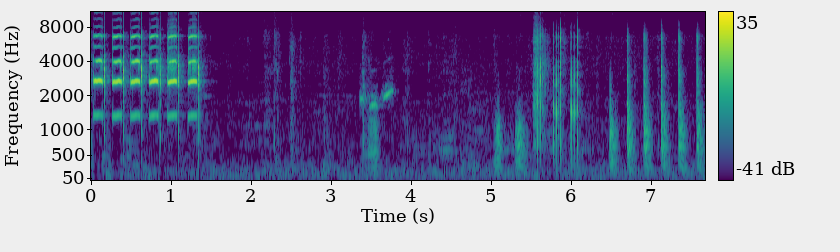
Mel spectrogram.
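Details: Javan myna singing a rapid run of six loud harmonic notes, then quieter calls, a burst of harsh broadband notes and a steady train of sharp repeated chips.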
